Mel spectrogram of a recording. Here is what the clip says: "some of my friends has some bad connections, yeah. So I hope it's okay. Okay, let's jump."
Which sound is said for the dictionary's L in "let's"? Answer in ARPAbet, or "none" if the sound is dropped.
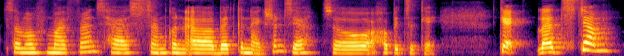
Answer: L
